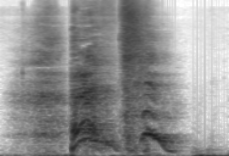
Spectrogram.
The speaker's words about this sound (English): I sped through the back end of that link because I knew I had a sneeze coming.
